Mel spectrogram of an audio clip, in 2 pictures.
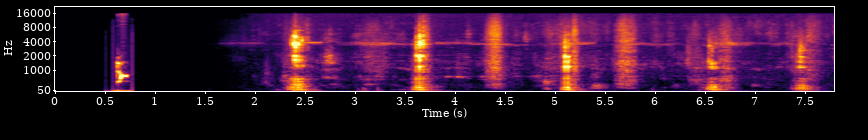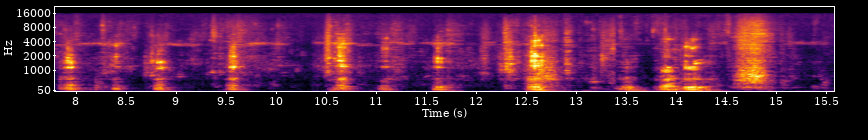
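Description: An animal grunting over and over in short, irregular grunts, about one or two a second, starting about two seconds in, with one brief squeak just before.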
